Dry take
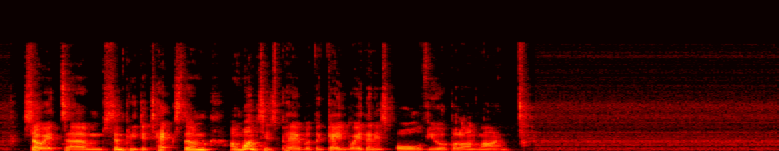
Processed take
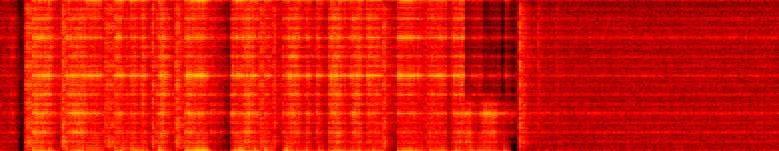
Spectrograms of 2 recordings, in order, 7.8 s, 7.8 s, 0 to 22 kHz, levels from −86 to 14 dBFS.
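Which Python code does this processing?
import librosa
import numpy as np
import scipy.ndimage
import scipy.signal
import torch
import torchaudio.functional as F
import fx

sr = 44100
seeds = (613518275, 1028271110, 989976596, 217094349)

y = fx.bit_reversed(x, sr, seeds[0], block=128)
y = fx.highpass(y, sr, hz=260.0, slope=12, at=(0.58, 1.33))
y = fx.quant_companded(y, sr, bits=4)
y = fx.cheby_ripple(y, sr, hz=7200.0, ripple_db=3, at=(4.62, 5.03))
y = fx.fold_sine(y, sr, drive_db=13, ceiling_db=-7.0)
y = fx.echo_wet_highpass(y, sr, ms=184, feedback_pct=48, hz=3600.0, wet_db=-16.0)
y = fx.band_widen(y, sr, depth_pct=70, at=(1.9, 2.73))
y = y * librosa.db_to_amplitude(-3.0)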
